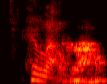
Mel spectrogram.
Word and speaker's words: Hillel: So how long have you been the leader of the Simmons Sirens and the president of Simmons Hill? Did I pronounce that correctly? Hillel.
